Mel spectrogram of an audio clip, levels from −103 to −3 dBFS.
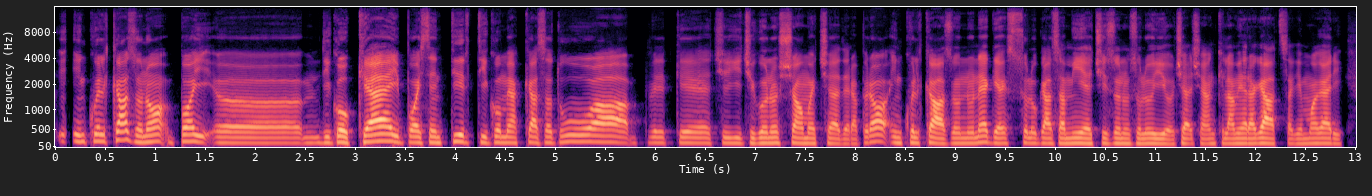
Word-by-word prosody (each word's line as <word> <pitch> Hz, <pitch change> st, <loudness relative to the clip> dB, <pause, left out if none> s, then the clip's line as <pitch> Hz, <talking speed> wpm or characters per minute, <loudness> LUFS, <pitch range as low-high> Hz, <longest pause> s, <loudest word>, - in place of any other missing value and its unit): in 175 Hz, -2 st, -3 dB
quel 180 Hz, 0 st, -2 dB
caso, 215 Hz, -7 st, +2 dB
no, 165 Hz, -2 st, +1 dB
poi, 180 Hz, -2 st, +1 dB
uhm, 140 Hz, -1 st, -2 dB
dico, 145 Hz, +2 st, +1 dB
okay, 170 Hz, +3 st, +6 dB
puoi 150 Hz, -1 st, +1 dB
sentirti 150 Hz, +1 st, -2 dB
come 150 Hz, +1 st, -1 dB
a 140 Hz, -, -1 dB
casa 150 Hz, 0 st, -2 dB
tua 160 Hz, -2 st, +2 dB
perché, 140 Hz, -1 st, -5 dB
ci 135 Hz, 0 st, -6 dB
ci 135 Hz, +1 st, -5 dB
conosciamo, 140 Hz, -1 st, 0 dB
eccetera, 125 Hz, -2 st, -4 dB
però 170 Hz, +3 st, +1 dB
in 145 Hz, -2 st, -4 dB
quel 140 Hz, 0 st, -4 dB
caso, 135 Hz, -2 st, +3 dB
non 135 Hz, +2 st, -3 dB
è 155 Hz, 0 st, +2 dB
che 140 Hz, -2 st, 0 dB
è -, -, -4 dB
solo 135 Hz, +1 st, -6 dB
casa 130 Hz, -1 st, 0 dB
mia 135 Hz, 0 st, +1 dB
e 125 Hz, -, 0 dB
ci 130 Hz, 0 st, -6 dB
sono 130 Hz, 0 st, -2 dB
solo 125 Hz, +1 st, -3 dB
io, 125 Hz, -2 st, -1 dB
cioè 125 Hz, +3 st, -2 dB
c'è 120 Hz, +1 st, -7 dB
anche 125 Hz, +2 st, -6 dB
la 125 Hz, -1 st, 0 dB
mia 130 Hz, 0 st, 0 dB
ragazza 130 Hz, -1 st, +2 dB
che 125 Hz, -, -6 dB
magari 130 Hz, -1 st, -1 dB
140 Hz, 200 wpm, -23 LUFS, 130-155 Hz, -, okay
